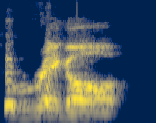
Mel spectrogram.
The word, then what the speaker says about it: Riggle: Riggle. But I answer to anything with an R. Riggle, Riggle, Riggle. I've heard it all. – It's pronounced Riggle. Okay. It's Riggle. – It's French. It's French. Riggle.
